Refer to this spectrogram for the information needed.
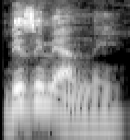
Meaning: anonymous, nameless
- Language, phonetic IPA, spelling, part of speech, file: Russian, [bʲɪzɨˈmʲanːɨj], безымянный, adjective, Ru-безымянный.ogg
